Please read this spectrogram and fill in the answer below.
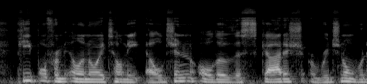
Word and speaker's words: Elgin: I know some people ask how it's supposed to be pronounced. People from Illinois tell me Elgin, although the Scottish original would have been Elgin back in Scotland.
